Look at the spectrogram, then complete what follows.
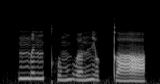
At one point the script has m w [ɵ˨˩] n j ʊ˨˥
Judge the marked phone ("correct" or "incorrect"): incorrect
